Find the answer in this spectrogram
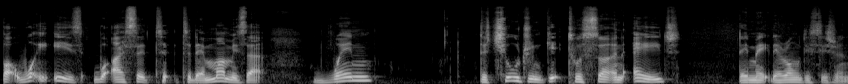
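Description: On a very clean recording with a silent background, a man keeps very even loudness while his pitch swings very widely, with long, frequent pauses. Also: medium pitch for a man, moderate pace. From London, Hackney. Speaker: musician and studio owner. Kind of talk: casual interview chat.

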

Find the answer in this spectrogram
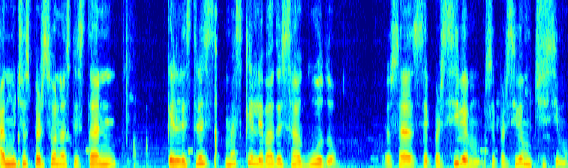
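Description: A woman with a fairly high pitch and ordinary pitch variation talks while music plays in the background. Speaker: psychologist. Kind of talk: radio interview.

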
